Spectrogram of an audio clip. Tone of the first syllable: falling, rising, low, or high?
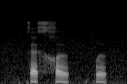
falling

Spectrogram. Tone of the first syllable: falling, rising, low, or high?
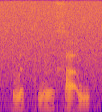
low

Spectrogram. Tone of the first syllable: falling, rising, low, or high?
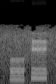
low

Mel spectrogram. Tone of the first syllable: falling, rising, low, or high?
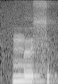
high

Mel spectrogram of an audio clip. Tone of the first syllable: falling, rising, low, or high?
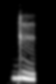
falling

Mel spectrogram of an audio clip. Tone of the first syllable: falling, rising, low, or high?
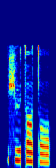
high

